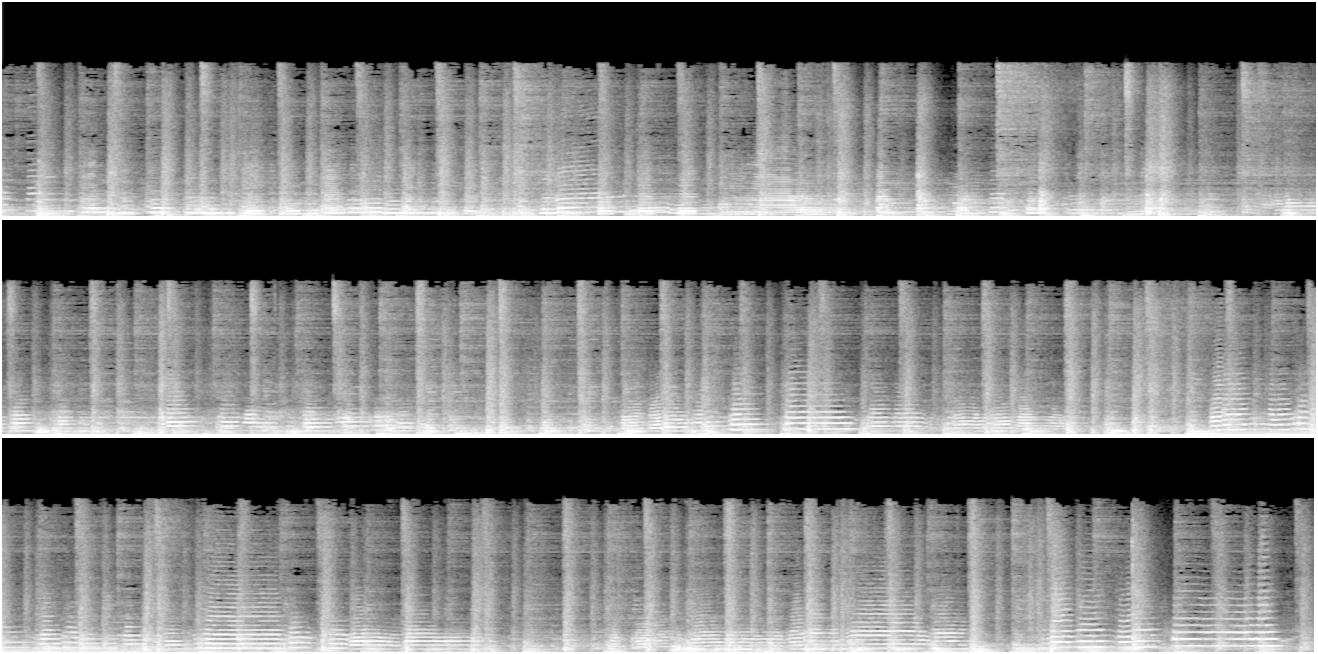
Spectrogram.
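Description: Live Dixieland jazz band playing: trumpet, saxophone and tuba over a drum kit keeping a steady beat.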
